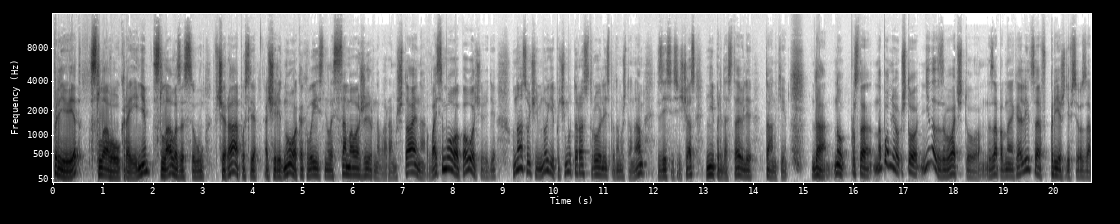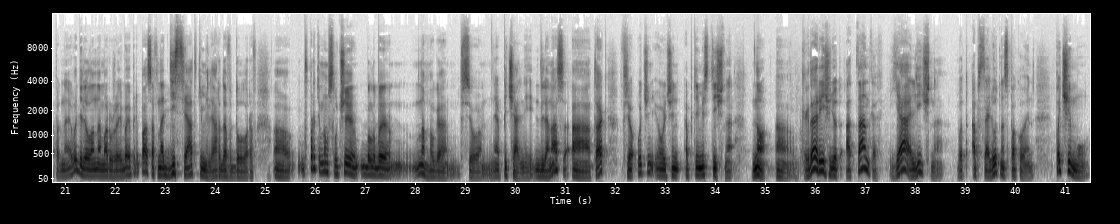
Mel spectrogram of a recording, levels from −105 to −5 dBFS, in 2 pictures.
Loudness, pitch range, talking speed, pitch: -17 LUFS, 90-120 Hz, 120 wpm, 100 Hz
